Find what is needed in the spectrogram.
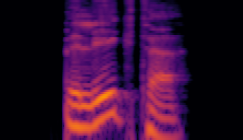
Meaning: inflection of belegt: 1. strong/mixed nominative masculine singular 2. strong genitive/dative feminine singular 3. strong genitive plural
- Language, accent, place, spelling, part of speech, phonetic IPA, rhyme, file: German, Germany, Berlin, belegter, adjective, [bəˈleːktɐ], -eːktɐ, De-belegter.ogg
